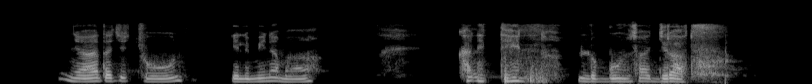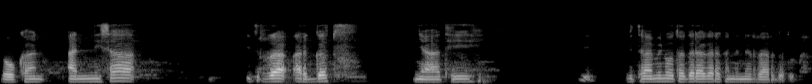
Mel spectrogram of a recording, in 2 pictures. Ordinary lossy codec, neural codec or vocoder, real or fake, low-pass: Opus, 24 kbps; none; real; 7.2 kHz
